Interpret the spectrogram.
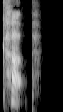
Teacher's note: In cup, the vowel is more central and relaxed.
